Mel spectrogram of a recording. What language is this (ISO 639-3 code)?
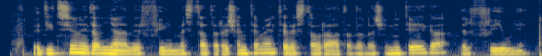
ita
